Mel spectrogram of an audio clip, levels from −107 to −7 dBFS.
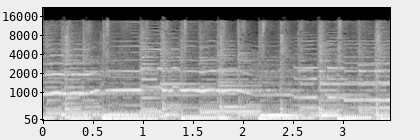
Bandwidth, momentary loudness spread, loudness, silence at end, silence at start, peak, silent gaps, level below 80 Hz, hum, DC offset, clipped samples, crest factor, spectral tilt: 14.5 kHz; 3 LU; -14 LUFS; 0 s; 0 s; 0 dBFS; none; -18 dBFS; none; under 0.1%; under 0.1%; 12 dB; -6 dB/octave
